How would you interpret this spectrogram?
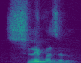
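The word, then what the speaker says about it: schlimazel: श्लिमिजल व्यक्ति बोलता है पनौती, श्लिमिजल। इसका राइट प्रोनाउंसिएशन होता है श्लिमिजल।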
